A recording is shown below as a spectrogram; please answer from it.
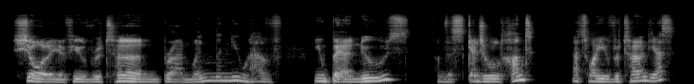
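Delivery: loud, booming, big resounding voice. A muscular centaur approaches and questions a returning companion, booming voice. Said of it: "a familiar booming voice accosts you".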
